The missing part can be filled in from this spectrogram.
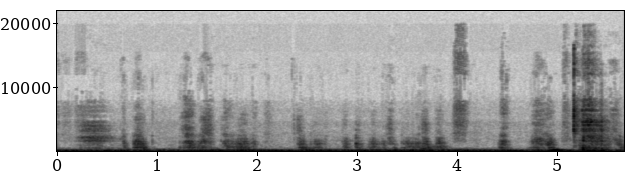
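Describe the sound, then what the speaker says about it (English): A pen writes a name on a paper budget-by-paycheck workbook, giving faint, close scratchy strokes in short irregular bursts against quiet room noise. "I'm going to go ahead and write my name on here really quickly"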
